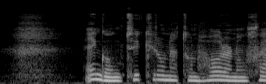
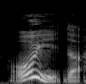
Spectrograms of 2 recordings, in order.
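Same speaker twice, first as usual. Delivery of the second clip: mock dismay; 3 semitones higher, 7 dB louder than usual. A narrator's reading. Boy taunting Steffi after her cry, mock dismay. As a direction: tease with a loud, raised exclamation.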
